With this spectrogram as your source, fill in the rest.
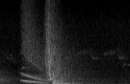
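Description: A soft thud sounds as something lands on the ground.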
